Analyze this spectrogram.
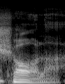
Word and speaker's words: Sciola: How do you pronounce Sciola? Sciola.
